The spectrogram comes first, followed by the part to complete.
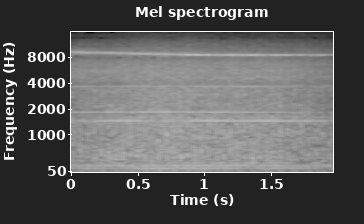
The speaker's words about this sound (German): Gegen 18 Uhr fliegt der Rettungshubschrauber davon Richtung Köln, eineinhalb Stunden nach dem Sturz.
